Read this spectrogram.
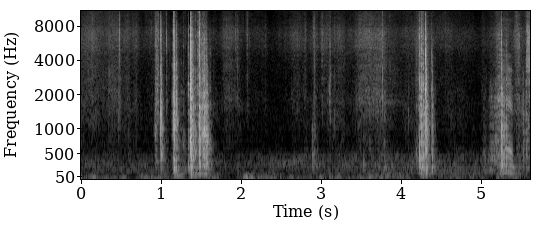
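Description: Plastic items clatter and knock as a man rummages in a case.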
